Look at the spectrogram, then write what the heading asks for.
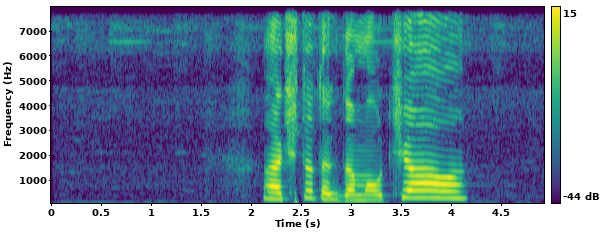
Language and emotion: Russian, neutral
